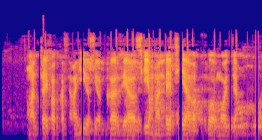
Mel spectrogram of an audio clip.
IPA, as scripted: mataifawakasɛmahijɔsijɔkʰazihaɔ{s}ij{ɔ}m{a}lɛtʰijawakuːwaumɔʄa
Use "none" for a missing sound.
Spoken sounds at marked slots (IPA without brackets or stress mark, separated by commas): s, ɔ, a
